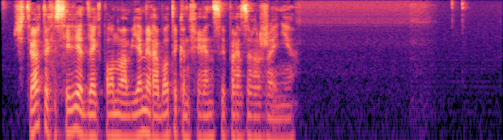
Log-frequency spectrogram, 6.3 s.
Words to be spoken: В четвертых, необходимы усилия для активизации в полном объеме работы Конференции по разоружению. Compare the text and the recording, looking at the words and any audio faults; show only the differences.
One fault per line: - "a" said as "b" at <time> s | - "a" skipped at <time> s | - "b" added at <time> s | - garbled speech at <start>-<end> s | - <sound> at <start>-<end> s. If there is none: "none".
- "необходимы" skipped at 0.7 s
- "активизации" skipped at 1.2 s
